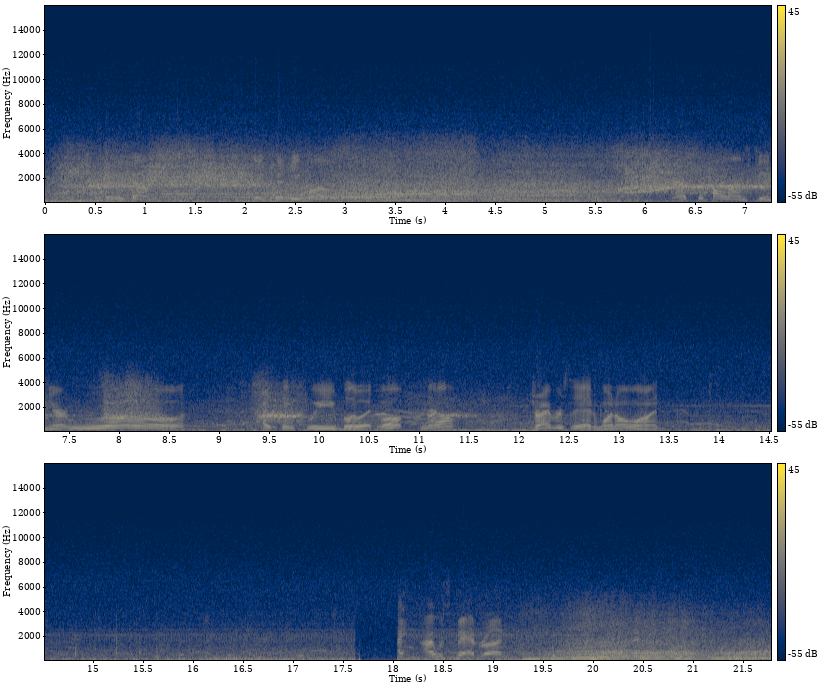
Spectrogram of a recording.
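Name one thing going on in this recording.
Car tyres squeal on pavement.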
